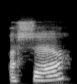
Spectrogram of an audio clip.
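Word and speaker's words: אֲשֶׁר: a chatef patach, which is again the reduced patach. It's like a quick patach, so it's a. And then we have a shin with a sigol, which is she, and the resh closes the syllable out, so we say sher, asher, and this means who, that, or which.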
